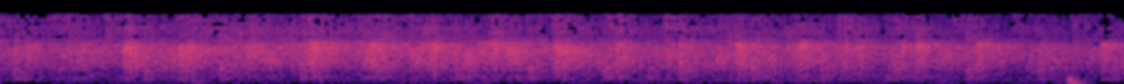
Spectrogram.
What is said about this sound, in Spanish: De momento vamos a darle un aplauso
